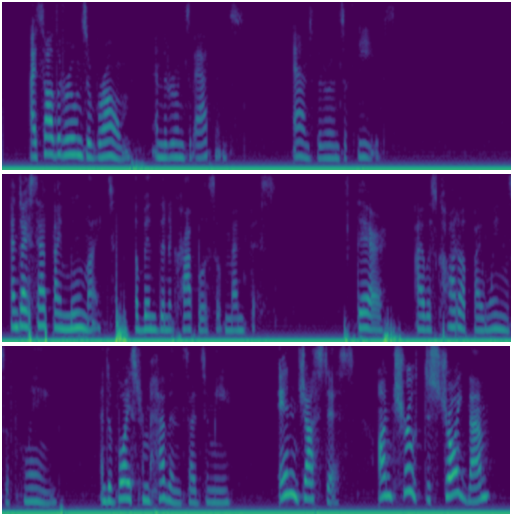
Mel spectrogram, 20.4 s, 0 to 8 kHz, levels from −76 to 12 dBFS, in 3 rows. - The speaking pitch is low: No, high, 245 Hz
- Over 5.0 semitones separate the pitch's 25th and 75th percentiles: No, average, 3.8 semitones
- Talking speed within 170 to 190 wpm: No, average, 140 wpm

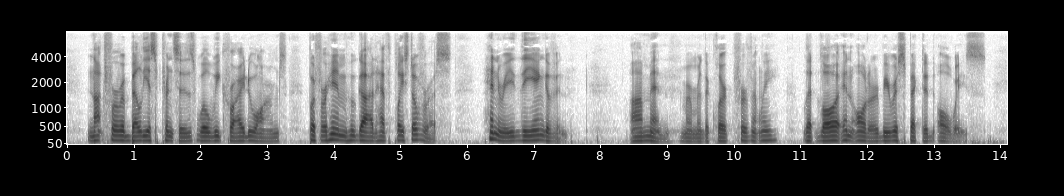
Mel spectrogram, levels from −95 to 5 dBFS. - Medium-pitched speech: No, low, 115 Hz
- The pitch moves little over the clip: Yes, narrow, 2.3 semitones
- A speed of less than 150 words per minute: Yes, average, 140 wpm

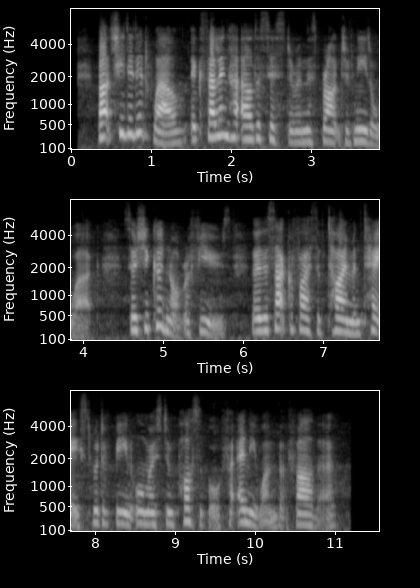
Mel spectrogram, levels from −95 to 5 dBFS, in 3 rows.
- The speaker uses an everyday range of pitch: Yes, average, 4.0 semitones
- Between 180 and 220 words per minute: Yes, average, 190 wpm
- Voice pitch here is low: No, high, 210 Hz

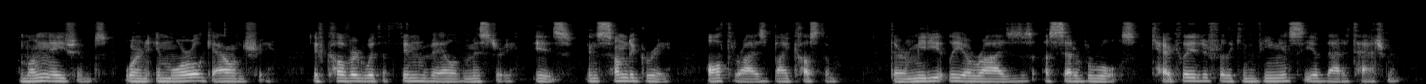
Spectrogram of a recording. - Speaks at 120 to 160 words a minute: Yes, average, 145 wpm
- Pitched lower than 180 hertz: Yes, medium, 140 Hz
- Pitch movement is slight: Yes, narrow, 1.5 semitones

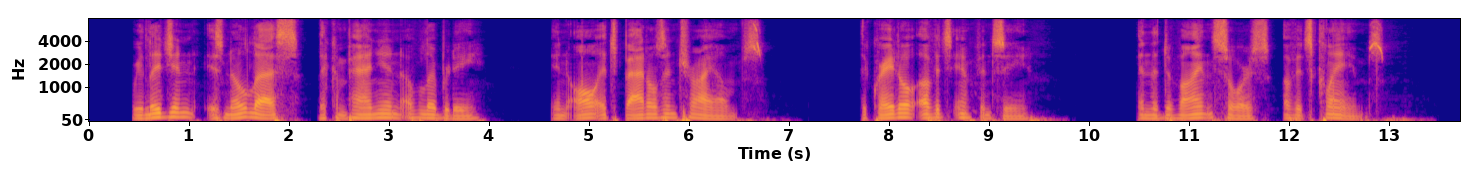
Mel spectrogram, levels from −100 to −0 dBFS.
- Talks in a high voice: No, low, 100 Hz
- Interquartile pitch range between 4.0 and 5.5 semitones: No, average, 3.4 semitones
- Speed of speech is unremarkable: No, slow, 120 wpm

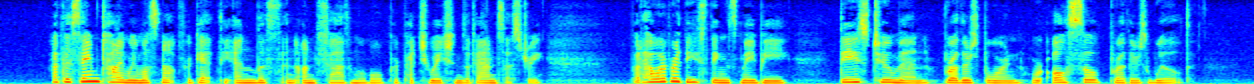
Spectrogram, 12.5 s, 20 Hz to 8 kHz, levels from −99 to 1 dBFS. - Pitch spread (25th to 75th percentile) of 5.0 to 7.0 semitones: No, average, 3.0 semitones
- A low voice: No, high, 195 Hz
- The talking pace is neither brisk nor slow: Yes, average, 145 wpm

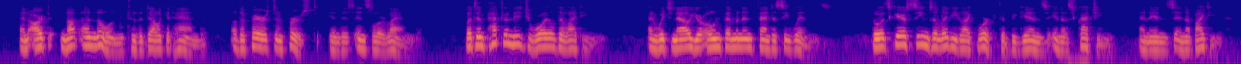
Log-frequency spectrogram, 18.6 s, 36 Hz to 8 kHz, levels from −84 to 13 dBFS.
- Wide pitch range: No, average, 4.1 semitones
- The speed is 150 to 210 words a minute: Yes, average, 155 wpm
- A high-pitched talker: No, medium, 140 Hz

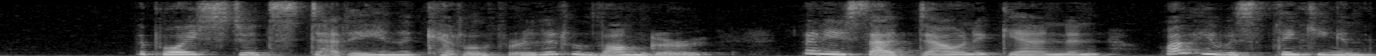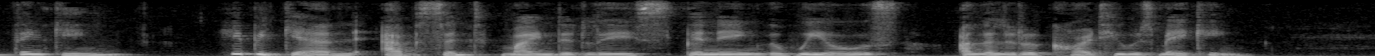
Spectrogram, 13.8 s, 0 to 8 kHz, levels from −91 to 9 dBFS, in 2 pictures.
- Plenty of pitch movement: Yes, wide, 7.7 semitones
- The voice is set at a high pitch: Yes, high, 200 Hz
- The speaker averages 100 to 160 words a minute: Yes, average, 155 wpm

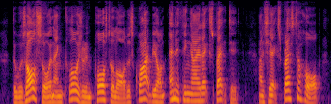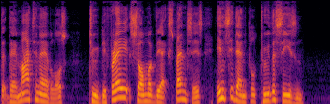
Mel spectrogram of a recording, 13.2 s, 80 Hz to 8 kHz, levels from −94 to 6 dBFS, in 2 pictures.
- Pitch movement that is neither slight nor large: No, wide, 6.3 semitones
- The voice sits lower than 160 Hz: Yes, medium, 140 Hz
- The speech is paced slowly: No, average, 155 wpm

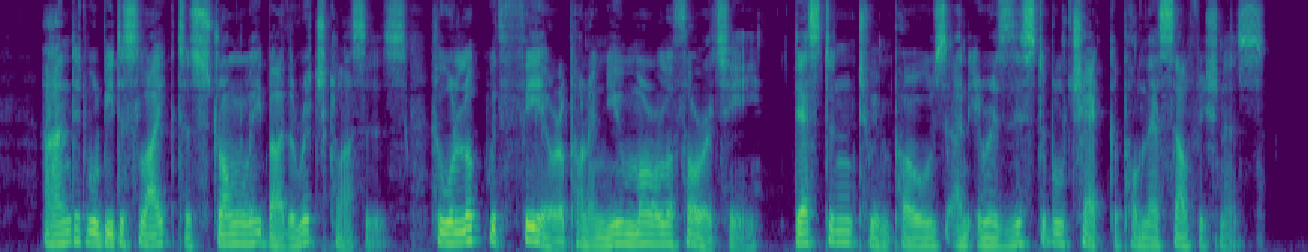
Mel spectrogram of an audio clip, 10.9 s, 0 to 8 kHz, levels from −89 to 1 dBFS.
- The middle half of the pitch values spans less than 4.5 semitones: No, wide, 5.5 semitones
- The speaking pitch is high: No, low, 115 Hz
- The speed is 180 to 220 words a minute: No, average, 165 wpm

